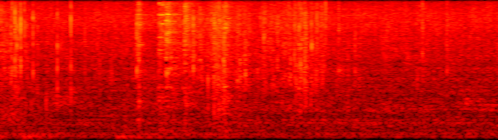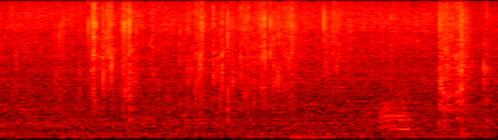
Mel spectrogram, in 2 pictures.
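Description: Plastic wrapper of a package of dry spaghetti noodles crinkling as it is handled, in scattered short crackles at irregular moments.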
